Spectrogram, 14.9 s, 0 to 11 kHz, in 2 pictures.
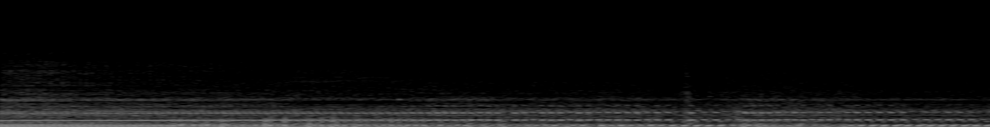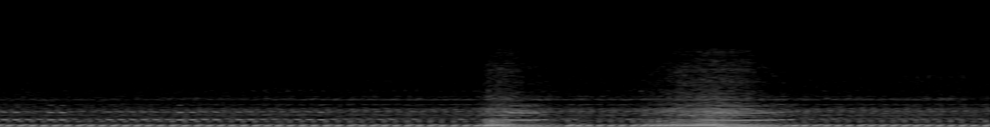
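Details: Ducati SuperSport S 939: thin, steady whine over engine pulse when rolling in gear with clutch engaged, gone with clutch pulled; appeared 2-3 weeks ago, briefly vanished after oil top-up; owner suspects dry clutch seal ring, unconfirmed.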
